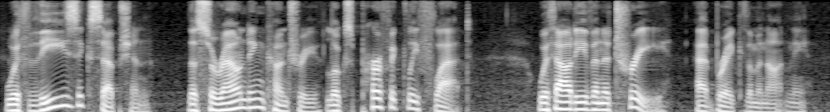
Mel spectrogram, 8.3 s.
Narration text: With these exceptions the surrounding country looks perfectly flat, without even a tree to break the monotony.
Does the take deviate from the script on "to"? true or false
true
